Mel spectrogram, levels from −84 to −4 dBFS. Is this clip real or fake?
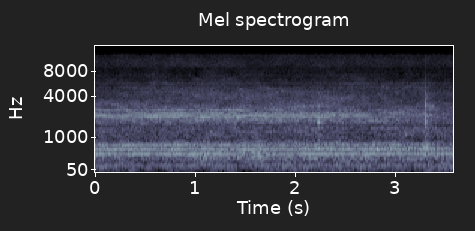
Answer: fake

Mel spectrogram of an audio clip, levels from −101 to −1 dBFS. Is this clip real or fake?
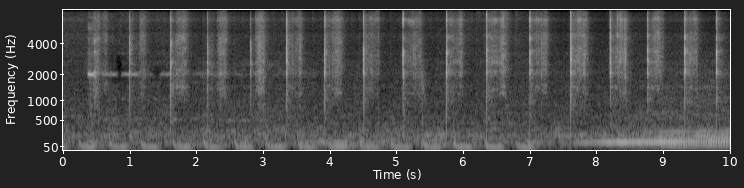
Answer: fake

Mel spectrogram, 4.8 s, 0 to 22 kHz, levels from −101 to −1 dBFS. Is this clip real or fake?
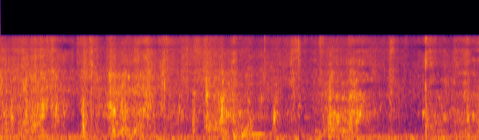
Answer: fake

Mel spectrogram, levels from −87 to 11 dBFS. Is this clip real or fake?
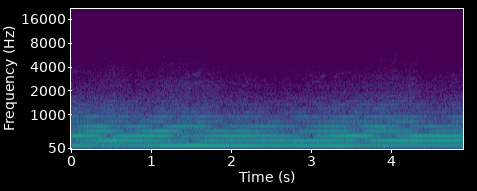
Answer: real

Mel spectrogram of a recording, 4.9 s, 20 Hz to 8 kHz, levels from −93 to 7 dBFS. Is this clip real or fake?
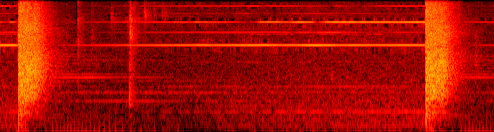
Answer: real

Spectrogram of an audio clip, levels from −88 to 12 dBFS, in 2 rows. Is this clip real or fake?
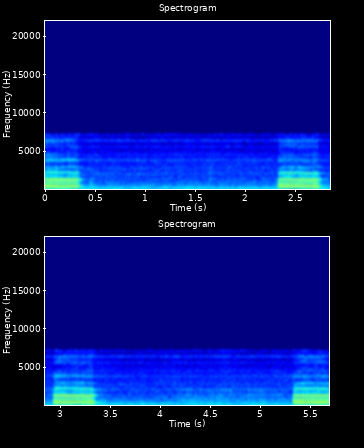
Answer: fake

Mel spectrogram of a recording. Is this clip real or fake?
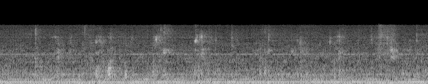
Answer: fake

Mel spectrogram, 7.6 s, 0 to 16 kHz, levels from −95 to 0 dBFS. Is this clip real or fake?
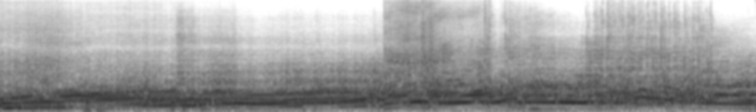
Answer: real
